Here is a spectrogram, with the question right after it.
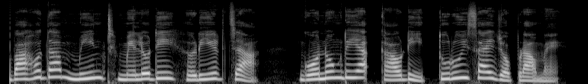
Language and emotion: Santali, neutral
